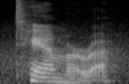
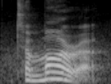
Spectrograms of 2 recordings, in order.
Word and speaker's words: Tamara: give you an example there's the name tamara some people say tamara some people say tamara most of the folks i have met who have that name go by tamra but i have met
